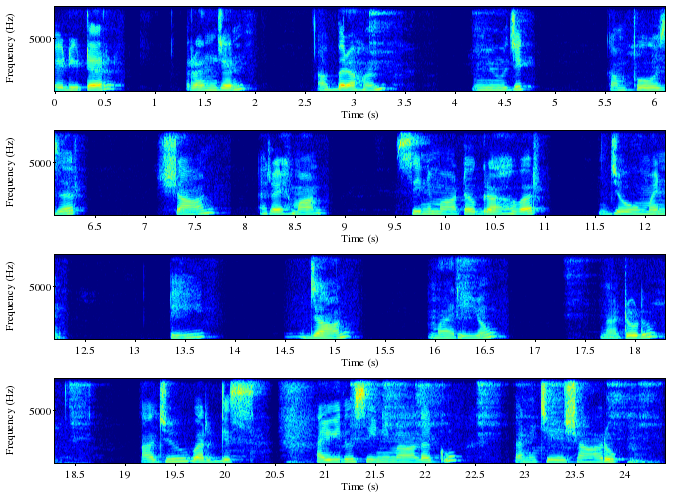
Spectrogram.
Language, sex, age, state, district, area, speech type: Telugu, female, 18-30, Telangana, Karimnagar, rural, read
